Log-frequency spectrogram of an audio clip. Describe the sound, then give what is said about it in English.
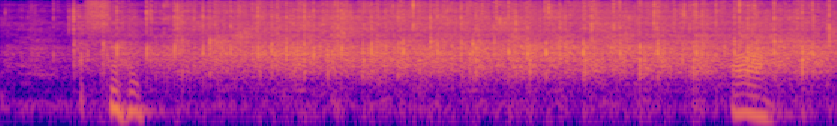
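A church audience claps in a steady, sustained wash of applause lasting several seconds, with a couple of brief voices calling out over it. “Thank you for clapping.”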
